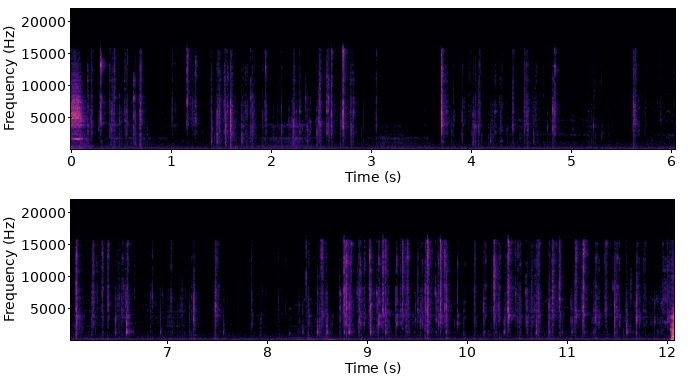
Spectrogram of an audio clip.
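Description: Steel lock-pick rake scraping and clicking against the pins of a brass padlock as it is worked in and out under a tension wrench: a run of faint, irregular small clicks, busier and a little louder about nine seconds in.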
